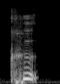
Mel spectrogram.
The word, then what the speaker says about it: ku: So, and nine is also sometimes pronounced ku.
